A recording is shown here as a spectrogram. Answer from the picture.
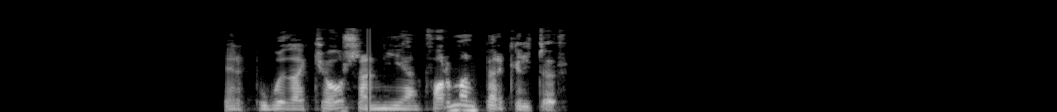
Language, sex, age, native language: Icelandic, male, 50-59, Icelandic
